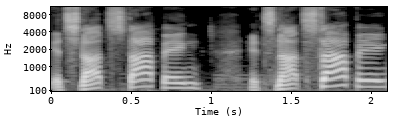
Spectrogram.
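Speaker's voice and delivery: high, frantic, panicked, with repeated words. Retelling the stepmom's words while the ear kept bleeding: imitating stepmom panicking. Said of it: "my stepmom's sitting there panicking".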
